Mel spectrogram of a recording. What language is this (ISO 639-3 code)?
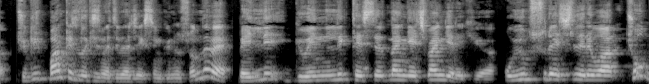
tur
